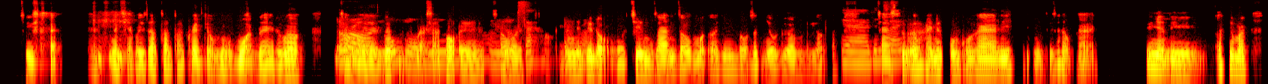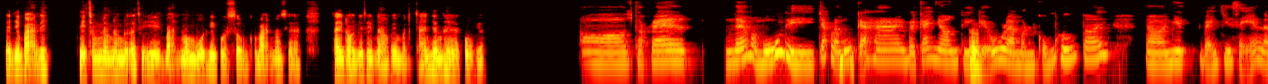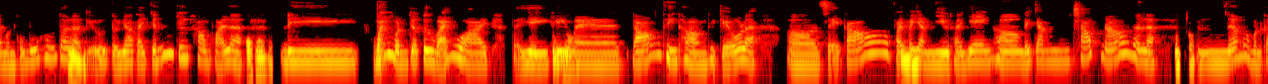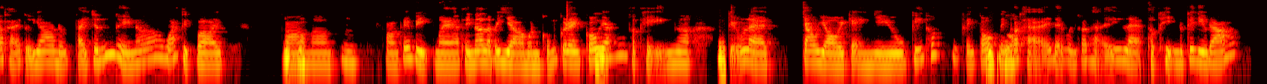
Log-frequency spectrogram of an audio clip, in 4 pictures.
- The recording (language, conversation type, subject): Vietnamese, unstructured, Bạn mong muốn đạt được điều gì trong 5 năm tới?
- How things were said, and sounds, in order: laughing while speaking: "xác!"; chuckle; tapping; other background noise; stressed: "bán mình"; unintelligible speech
